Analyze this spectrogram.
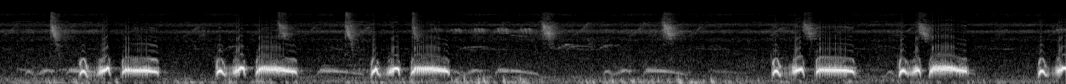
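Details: Decoy spotted dove calling thúc gù in field-voice style to lure wild doves for trapping; loud, overdriven three-part cooing phrases recur with quieter, softer coos in the gaps.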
